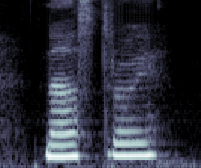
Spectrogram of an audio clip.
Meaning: 1. tool 2. instrument (music)
- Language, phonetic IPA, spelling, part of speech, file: Czech, [ˈnaːstroj], nástroj, noun, Cs-nástroj.ogg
